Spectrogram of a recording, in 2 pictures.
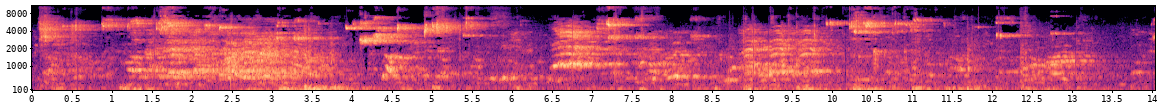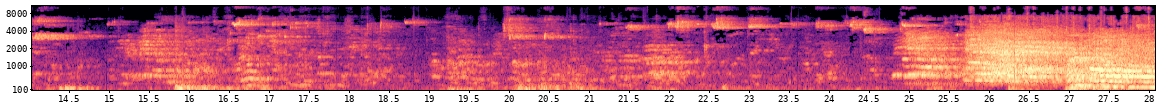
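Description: Basketball game play on a hardwood gym floor: a ball dribbling and bouncing, sneakers squeaking in short high chirps, and players and coaches calling out, with a loud swell of crowd voices near the end.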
